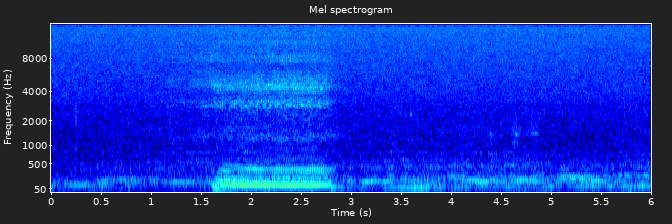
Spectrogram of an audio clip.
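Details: One-year-old Rottweiler snoring while napping: one long, loud, low buzzing snore with quieter breathing and room noise around it.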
